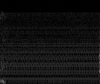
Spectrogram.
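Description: Near silence: a faint steady electrical hum in the sound system during a pause in speech.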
